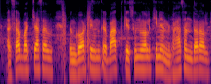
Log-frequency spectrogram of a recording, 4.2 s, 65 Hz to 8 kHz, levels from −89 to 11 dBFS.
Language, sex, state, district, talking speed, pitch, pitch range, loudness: Maithili, male, Bihar, Samastipur, 195 wpm, 150 Hz, 140-155 Hz, -18 LUFS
